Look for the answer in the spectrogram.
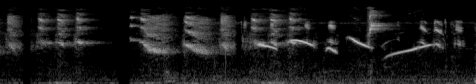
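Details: Green-winged saltator male singing macheando style to provoke other males: scratchy high chattering bursts, then a series of clear whistled slurs, falling and then rising, delivered in quick succession.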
